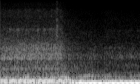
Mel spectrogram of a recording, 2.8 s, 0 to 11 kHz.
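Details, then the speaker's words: 2012 Western Star log truck diesel at idle with enough air pressure: cruise turned off to release the cruise-locked fan; fan roar changes and settles after about a second as the fan shuts off, normal fan clutch disengagement. "Fan should shut off. Shutting off."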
